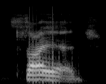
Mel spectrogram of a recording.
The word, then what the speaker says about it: Syed: Jameel Syed. Syed. Now, you'd think I'd know this correctly because I speak with him often enough, but I've never actually asked Dr. Jameel how he pronounces his last name. Syed.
